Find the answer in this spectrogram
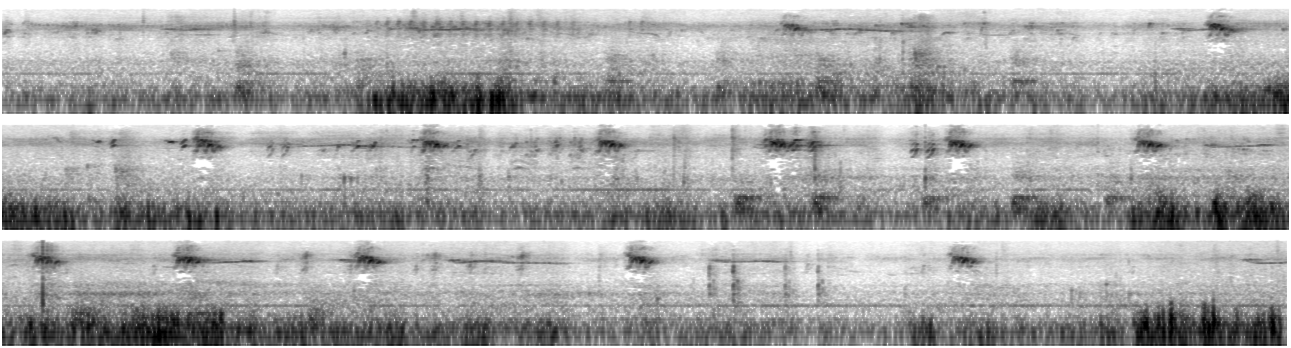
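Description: A songbird repeating short, high chirps every second or two, more regularly from about a third of the way in. Low rumbles come and go a few times underneath, with a faint steady hum.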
